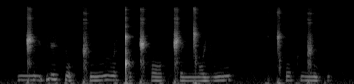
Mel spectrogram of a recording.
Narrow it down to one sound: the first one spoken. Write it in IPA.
ŋ͡ǁ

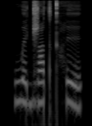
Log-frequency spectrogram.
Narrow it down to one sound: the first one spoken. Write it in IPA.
w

